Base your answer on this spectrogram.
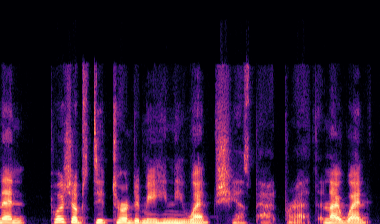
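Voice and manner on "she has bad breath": hushed aside to a friend; whisper. Retold or imitated. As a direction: drop to a near-whisper so she won't hear.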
